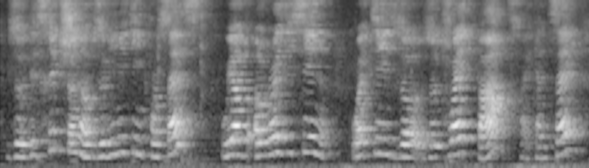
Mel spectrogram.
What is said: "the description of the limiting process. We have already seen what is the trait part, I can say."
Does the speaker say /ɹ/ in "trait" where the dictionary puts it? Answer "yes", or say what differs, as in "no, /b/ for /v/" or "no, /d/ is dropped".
no, /w/ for /ɹ/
